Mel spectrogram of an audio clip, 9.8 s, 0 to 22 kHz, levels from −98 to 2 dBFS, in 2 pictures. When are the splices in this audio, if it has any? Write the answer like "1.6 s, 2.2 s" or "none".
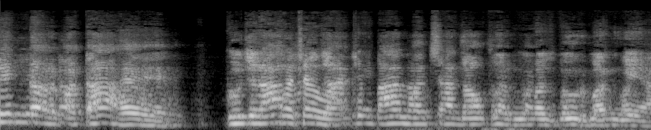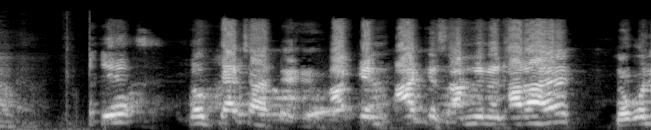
5.5 s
